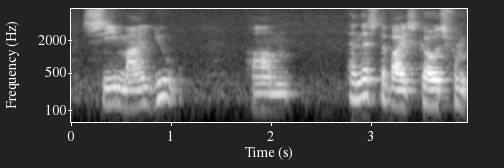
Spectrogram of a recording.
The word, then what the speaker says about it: SMY: It's pronounced SMY.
